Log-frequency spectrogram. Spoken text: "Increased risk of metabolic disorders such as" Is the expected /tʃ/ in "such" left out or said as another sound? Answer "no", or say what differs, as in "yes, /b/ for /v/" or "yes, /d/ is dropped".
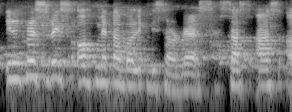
yes, /s/ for /tʃ/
